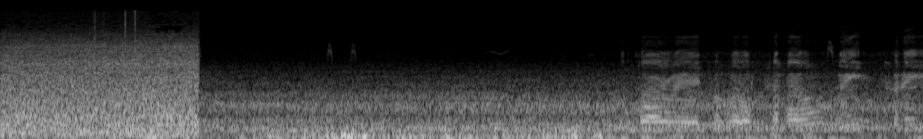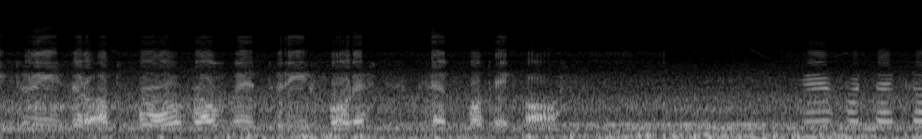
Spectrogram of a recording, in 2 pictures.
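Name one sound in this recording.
Jet engines whine steadily as an airliner taxis slowly.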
